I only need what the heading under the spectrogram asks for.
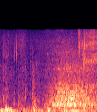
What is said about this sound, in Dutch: Doe even de deur dicht hier. Sorry voor het geluid, maar even de deur dicht.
